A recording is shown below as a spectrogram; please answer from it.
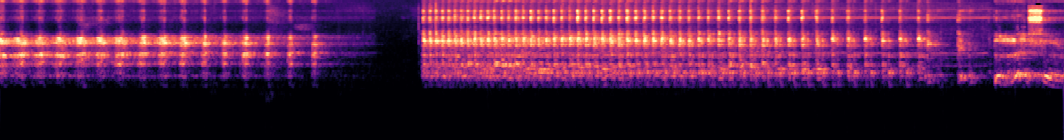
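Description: Gemmy Animated Mystic Wheel playing a recorded sound effect through its small built-in speaker: a fast, even pulsing sound that fades out about three and a half seconds in. A second stretch of the same kind starts about four seconds in and runs until just before the end.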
